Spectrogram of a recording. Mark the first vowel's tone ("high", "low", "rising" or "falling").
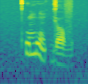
high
